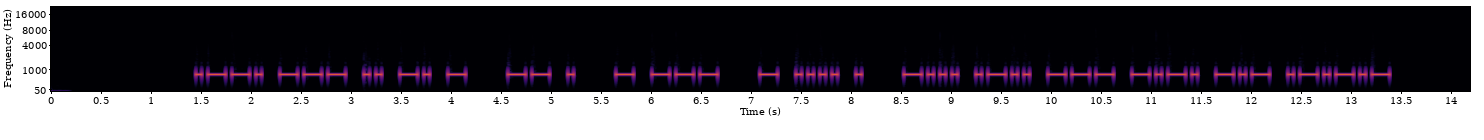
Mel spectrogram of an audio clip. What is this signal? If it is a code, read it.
Morse code, heard as a keyed tone, about 21 wpm, 700 Hz. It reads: POINT ME TO THE BLOCK.
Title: Sentences from Top 1600 Words 20wpm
